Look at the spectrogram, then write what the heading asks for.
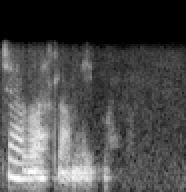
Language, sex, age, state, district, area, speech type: Kashmiri, female, 18-30, Jammu and Kashmir, Anantnag, rural, conversation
